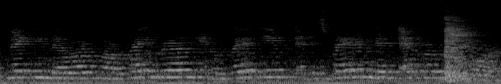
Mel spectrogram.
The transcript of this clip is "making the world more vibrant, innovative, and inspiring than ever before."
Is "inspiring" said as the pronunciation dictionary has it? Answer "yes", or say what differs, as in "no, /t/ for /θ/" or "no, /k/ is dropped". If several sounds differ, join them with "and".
no, /n/ is dropped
